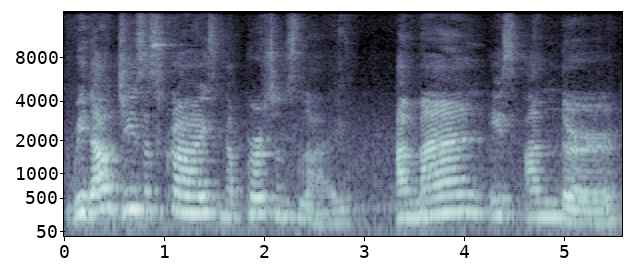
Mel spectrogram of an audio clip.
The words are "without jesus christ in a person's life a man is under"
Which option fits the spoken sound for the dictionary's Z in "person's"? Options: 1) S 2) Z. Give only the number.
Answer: 1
